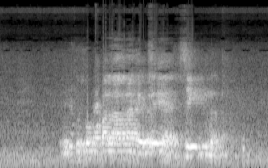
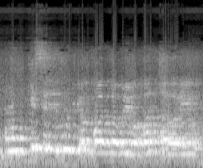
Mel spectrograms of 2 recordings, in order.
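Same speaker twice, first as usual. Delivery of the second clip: mock lament; 7 semitones higher than usual. Mocking a lamenter.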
